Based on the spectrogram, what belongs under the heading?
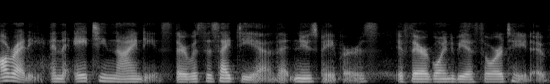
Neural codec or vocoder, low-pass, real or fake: codec, 24 kHz, 0.5 kbps, DualCodec; 7.2 kHz; fake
